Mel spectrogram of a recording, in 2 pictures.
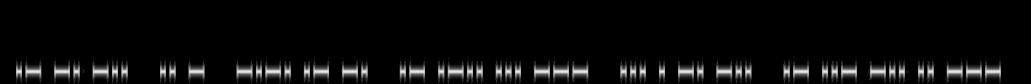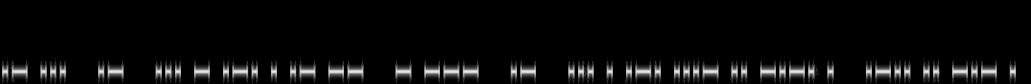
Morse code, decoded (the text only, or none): AND IT CAN ALSO SEND AUDIO AS A STREAM TO A SERVICE LIKE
